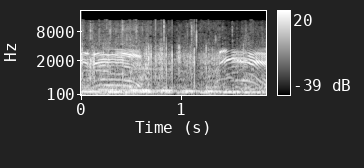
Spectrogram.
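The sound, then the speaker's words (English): A Honda-powered IndyCar race car crosses the finish line at the St. Petersburg street-circuit Grand Prix, a loud, continuous engine drone with a steady low tone and high whining harmonics that bend in pitch as it passes. “Well, that was the sound of Sweden's Marcus Ericsson passing the checkered flag in first place at IndyCar's opening Grand Prix of the season in St. Petersburg,”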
